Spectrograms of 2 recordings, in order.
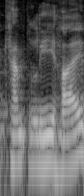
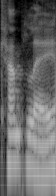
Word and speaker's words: Camp Lehigh: me a play Lehigh Camp Lehigh not camplay I always pronounce it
